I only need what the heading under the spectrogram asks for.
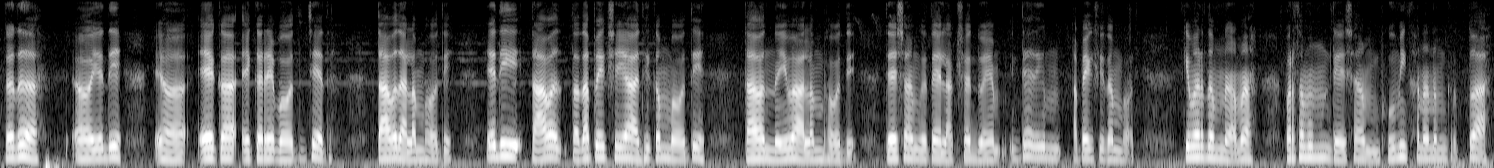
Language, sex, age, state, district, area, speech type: Sanskrit, male, 18-30, Karnataka, Tumkur, urban, spontaneous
